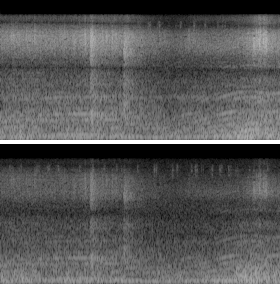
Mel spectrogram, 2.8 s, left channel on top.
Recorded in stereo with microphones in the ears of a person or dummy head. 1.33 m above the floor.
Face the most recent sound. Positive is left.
turn(degrees=40)  # may be behind; listen again after turning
